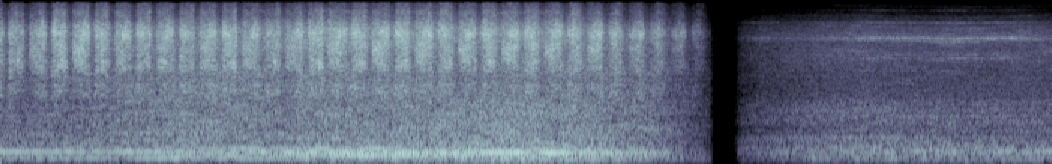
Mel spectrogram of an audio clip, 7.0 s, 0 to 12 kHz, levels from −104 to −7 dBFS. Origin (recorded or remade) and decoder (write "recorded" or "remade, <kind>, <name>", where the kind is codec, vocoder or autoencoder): recorded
